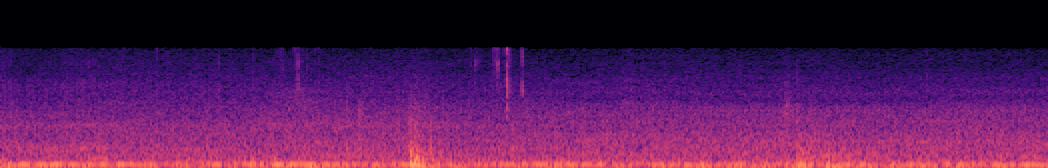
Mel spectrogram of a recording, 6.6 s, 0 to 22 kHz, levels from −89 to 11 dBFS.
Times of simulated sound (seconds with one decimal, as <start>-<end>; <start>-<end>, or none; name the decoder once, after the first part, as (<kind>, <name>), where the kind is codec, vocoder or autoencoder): none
